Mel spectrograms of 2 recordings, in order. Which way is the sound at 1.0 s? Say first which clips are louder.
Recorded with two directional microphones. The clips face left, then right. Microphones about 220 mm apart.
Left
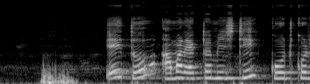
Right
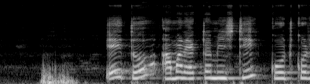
Right 4 dB; 50° right (ahead or behind).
